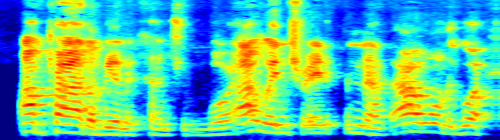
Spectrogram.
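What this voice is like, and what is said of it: Southern US country twang. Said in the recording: “y'all hear my country twang”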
